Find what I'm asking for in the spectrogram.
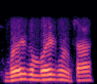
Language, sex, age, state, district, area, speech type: Tamil, male, 45-60, Tamil Nadu, Madurai, urban, conversation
